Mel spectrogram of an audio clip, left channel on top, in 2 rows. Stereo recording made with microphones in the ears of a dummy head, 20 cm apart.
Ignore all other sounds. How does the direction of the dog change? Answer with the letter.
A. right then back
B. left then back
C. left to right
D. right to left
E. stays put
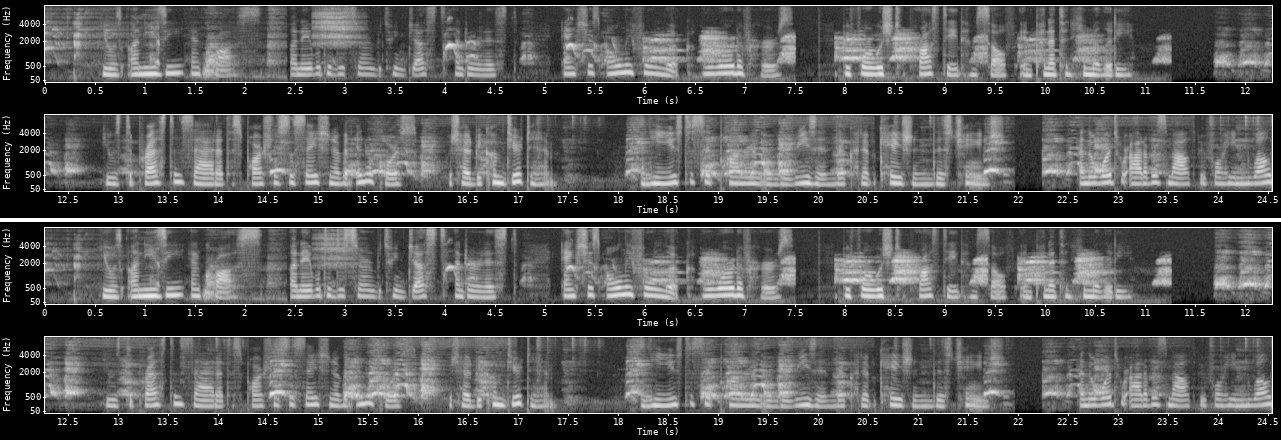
A.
